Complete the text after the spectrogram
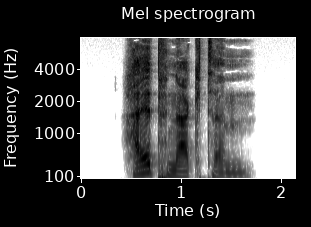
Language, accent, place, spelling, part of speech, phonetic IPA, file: German, Germany, Berlin, halbnacktem, adjective, [ˈhalpˌnaktəm], De-halbnacktem.ogg
- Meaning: strong dative masculine/neuter singular of halbnackt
